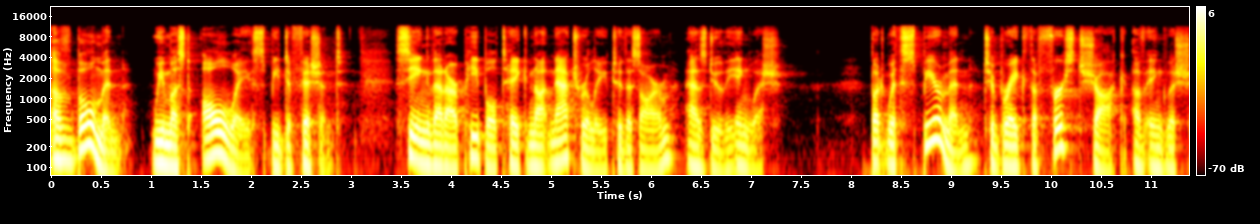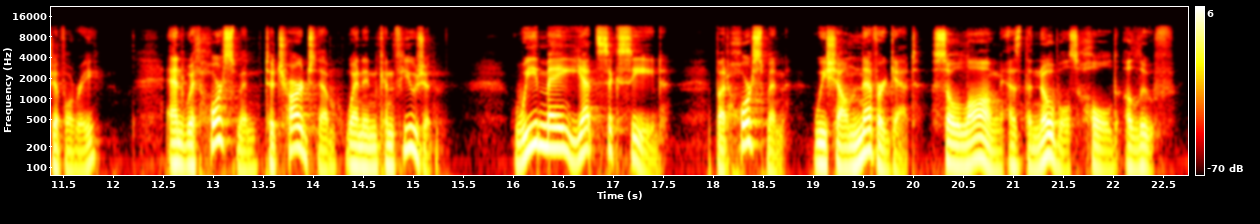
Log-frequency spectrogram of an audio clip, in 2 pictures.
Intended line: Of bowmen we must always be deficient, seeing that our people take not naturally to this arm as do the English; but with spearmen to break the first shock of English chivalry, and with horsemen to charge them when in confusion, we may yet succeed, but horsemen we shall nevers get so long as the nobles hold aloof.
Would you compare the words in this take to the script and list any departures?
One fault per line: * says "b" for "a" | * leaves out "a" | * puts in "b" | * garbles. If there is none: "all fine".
* says "never" for "nevers"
